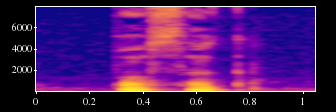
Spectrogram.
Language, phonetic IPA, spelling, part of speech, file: Polish, [ˈpɔsak], posag, noun, LL-Q809 (pol)-posag.wav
